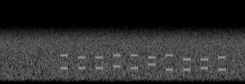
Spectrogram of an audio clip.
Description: DTMF, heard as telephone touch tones, dialled by machine, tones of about 70 ms, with radio hiss. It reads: 6559603142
